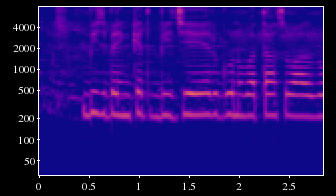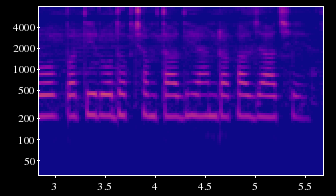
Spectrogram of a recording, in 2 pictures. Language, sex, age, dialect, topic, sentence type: Magahi, female, 60-100, Northeastern/Surjapuri, agriculture, statement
